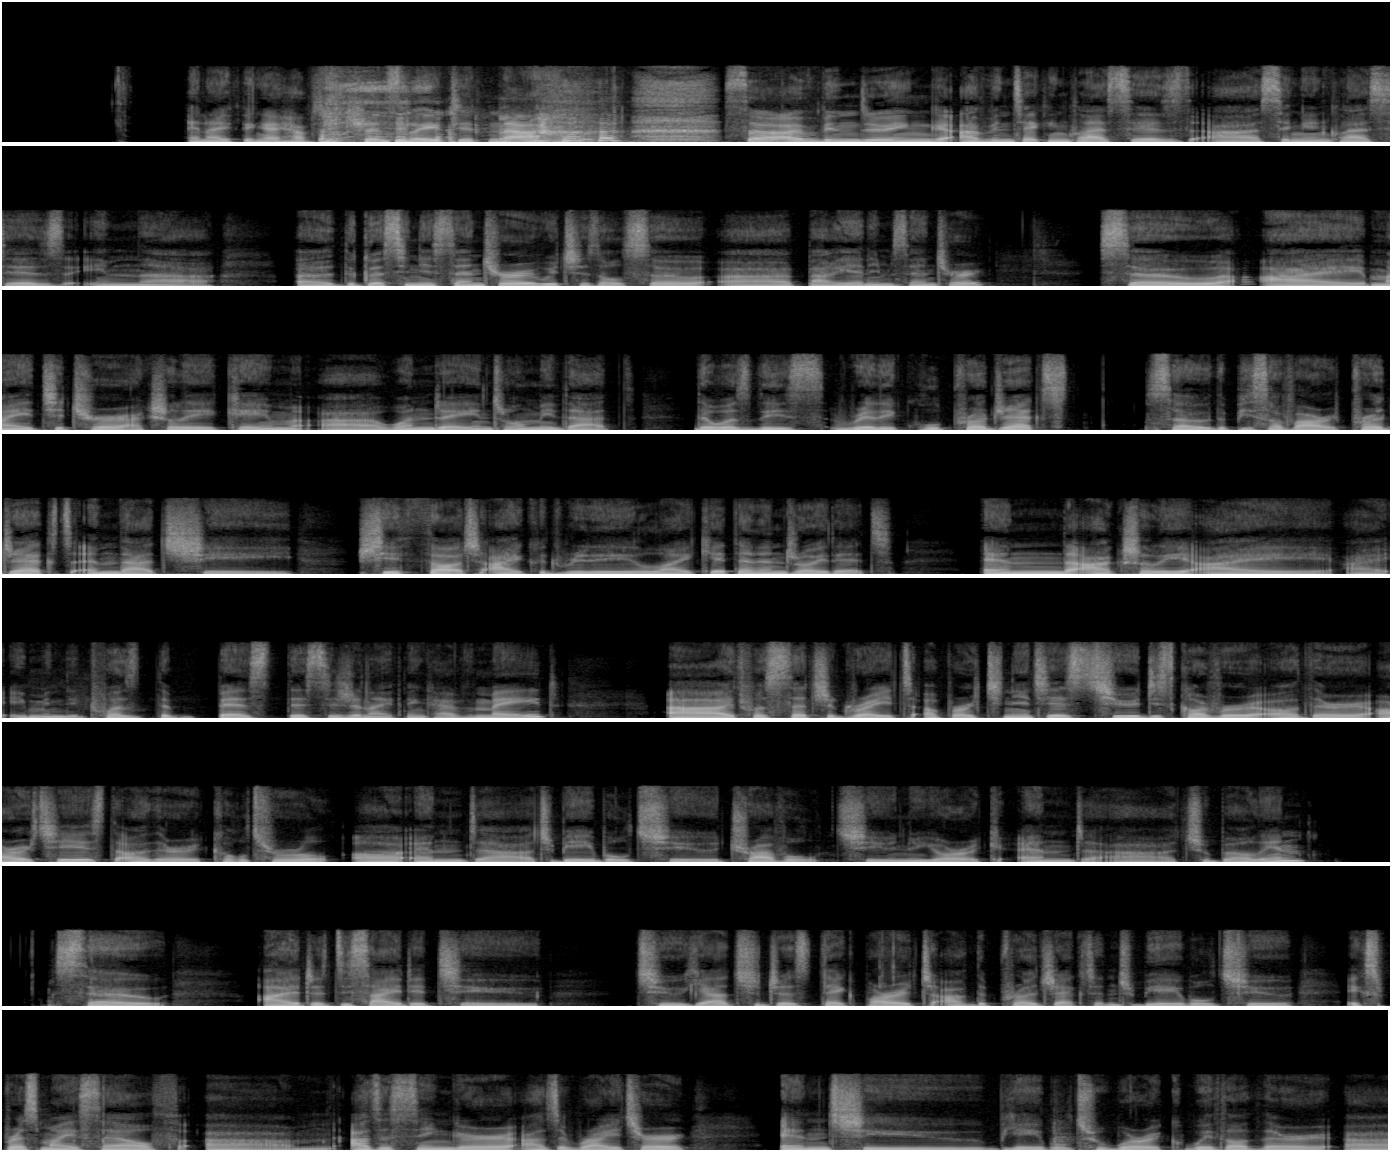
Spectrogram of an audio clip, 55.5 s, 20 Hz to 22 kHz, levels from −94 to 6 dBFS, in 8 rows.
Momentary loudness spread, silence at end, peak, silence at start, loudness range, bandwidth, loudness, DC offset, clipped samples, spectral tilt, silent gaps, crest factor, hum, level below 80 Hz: 8 LU; 0 s; -6 dBFS; 0.95 s; 5 LU; 12.5 kHz; -30 LUFS; under 0.1%; under 0.1%; -5 dB/octave; 8.33-8.39 s, 25.63-25.71 s, 41.56-41.67 s, 42.87-42.91 s, 52.41-52.45 s; 24 dB; none; -60 dBFS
